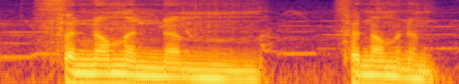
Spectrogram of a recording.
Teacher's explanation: the final N can be pronounced M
